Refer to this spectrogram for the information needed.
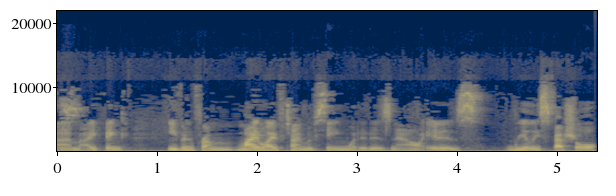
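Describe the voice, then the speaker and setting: With a fairly low pitch, a woman talks at a moderate pace in a monotone, flat intonation. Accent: American. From South Carolina Lowcountry, Bluffton. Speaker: magazine representative. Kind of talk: podcast interview. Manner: casual, many fillers.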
